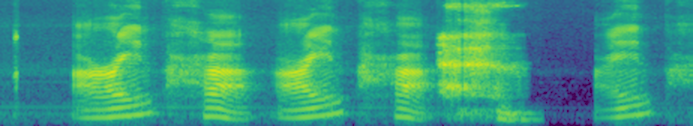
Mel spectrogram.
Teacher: একেবারে গলার মাঝ থেকে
